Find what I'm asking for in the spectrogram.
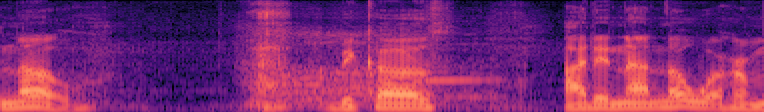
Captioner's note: audience exclaims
